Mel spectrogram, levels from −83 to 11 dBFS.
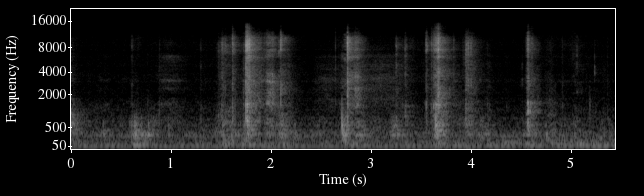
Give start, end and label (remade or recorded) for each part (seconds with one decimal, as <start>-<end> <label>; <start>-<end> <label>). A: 0.0-5.4 remade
